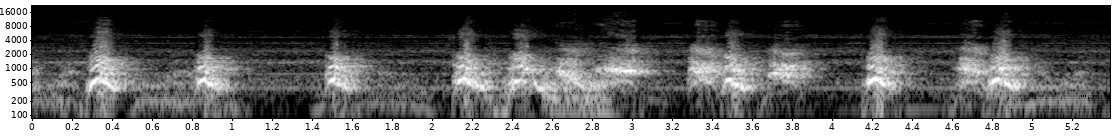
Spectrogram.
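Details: German Shepherd and a Wauzer barking at a vacuum cleaner they hate: harsh repeated barks roughly every half second, some doubled, over a steady mechanical whine.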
